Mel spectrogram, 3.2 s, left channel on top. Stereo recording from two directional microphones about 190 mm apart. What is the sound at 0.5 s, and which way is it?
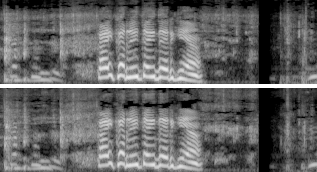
Speech, 20° left (ahead or behind).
